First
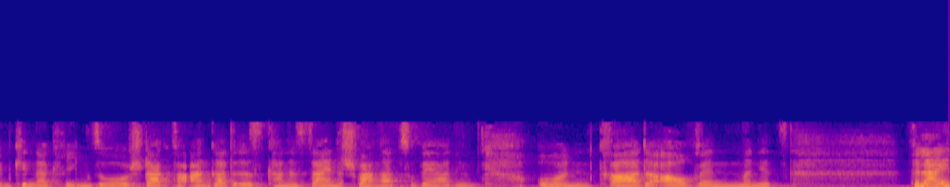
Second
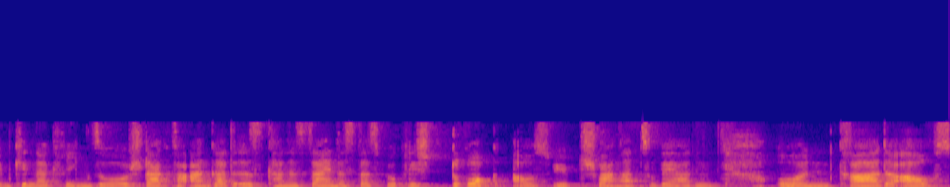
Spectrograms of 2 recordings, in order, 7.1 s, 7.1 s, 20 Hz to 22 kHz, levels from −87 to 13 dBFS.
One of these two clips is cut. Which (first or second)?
first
